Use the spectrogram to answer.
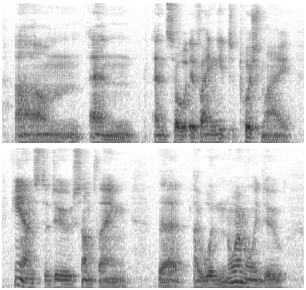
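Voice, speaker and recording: Amid noticeable background noise and audible room echo, a man speaks at a very slow pace. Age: 60s. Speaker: guitarist and composer. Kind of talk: interview.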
